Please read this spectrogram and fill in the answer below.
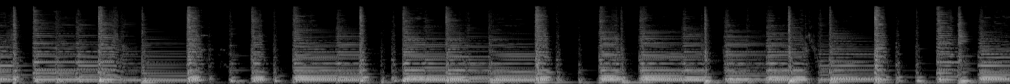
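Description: Acoustic guitar strummed in a steady rhythm, playing the instrumental introduction of a song.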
